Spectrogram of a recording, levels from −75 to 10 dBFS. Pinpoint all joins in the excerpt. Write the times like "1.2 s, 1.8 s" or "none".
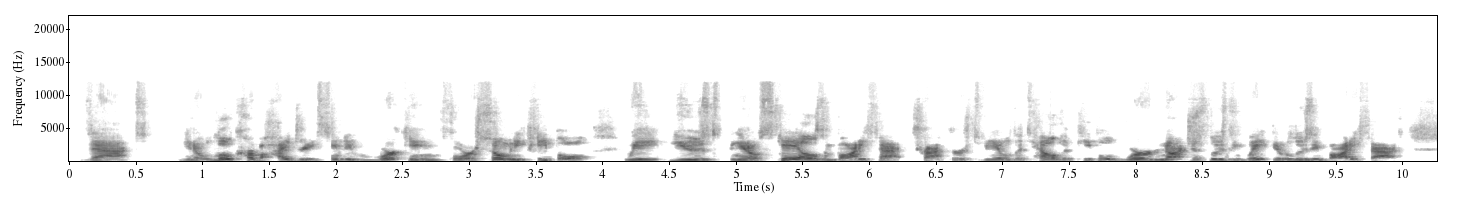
none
